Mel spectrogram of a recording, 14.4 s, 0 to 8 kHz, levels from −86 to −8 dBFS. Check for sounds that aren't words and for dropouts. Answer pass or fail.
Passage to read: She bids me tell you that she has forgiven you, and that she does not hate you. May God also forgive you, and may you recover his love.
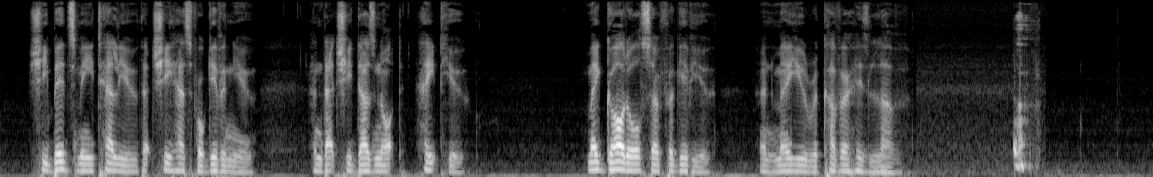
fail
